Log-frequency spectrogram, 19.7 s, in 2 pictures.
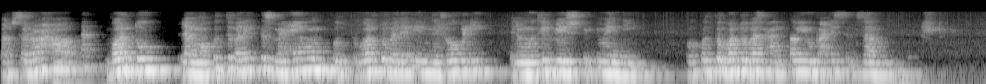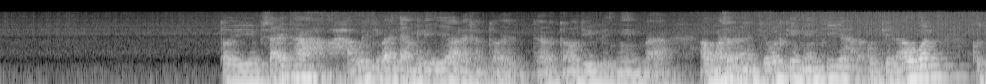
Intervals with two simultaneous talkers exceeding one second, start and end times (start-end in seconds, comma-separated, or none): none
